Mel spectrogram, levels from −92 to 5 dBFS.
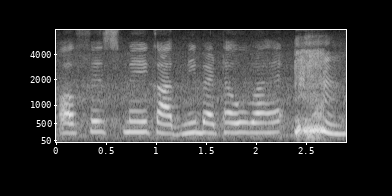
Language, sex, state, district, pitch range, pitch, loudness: Hindi, female, Chhattisgarh, Raipur, 255-280 Hz, 265 Hz, -14 LUFS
